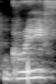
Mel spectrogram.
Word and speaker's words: grief: And in terms of what they sound like, the only difference is that sound at the end, whether it is voiced, v, or it is unvoiced, f. So as a noun, grief means suffering or distress.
